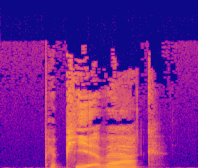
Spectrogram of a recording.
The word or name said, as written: papirværk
